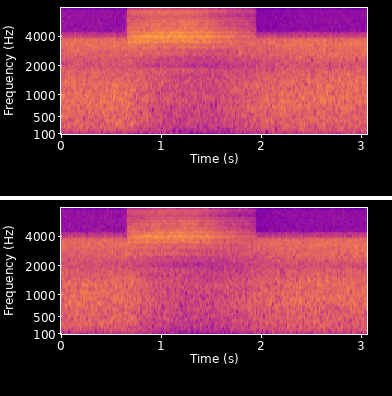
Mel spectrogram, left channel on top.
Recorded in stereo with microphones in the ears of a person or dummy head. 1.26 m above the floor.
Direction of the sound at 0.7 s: 15° left (ahead or behind).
